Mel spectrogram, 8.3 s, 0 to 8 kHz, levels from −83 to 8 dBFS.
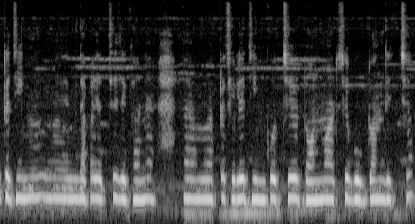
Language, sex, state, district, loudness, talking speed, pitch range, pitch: Bengali, female, Jharkhand, Sahebganj, -14 LUFS, 130 wpm, 225-235 Hz, 230 Hz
